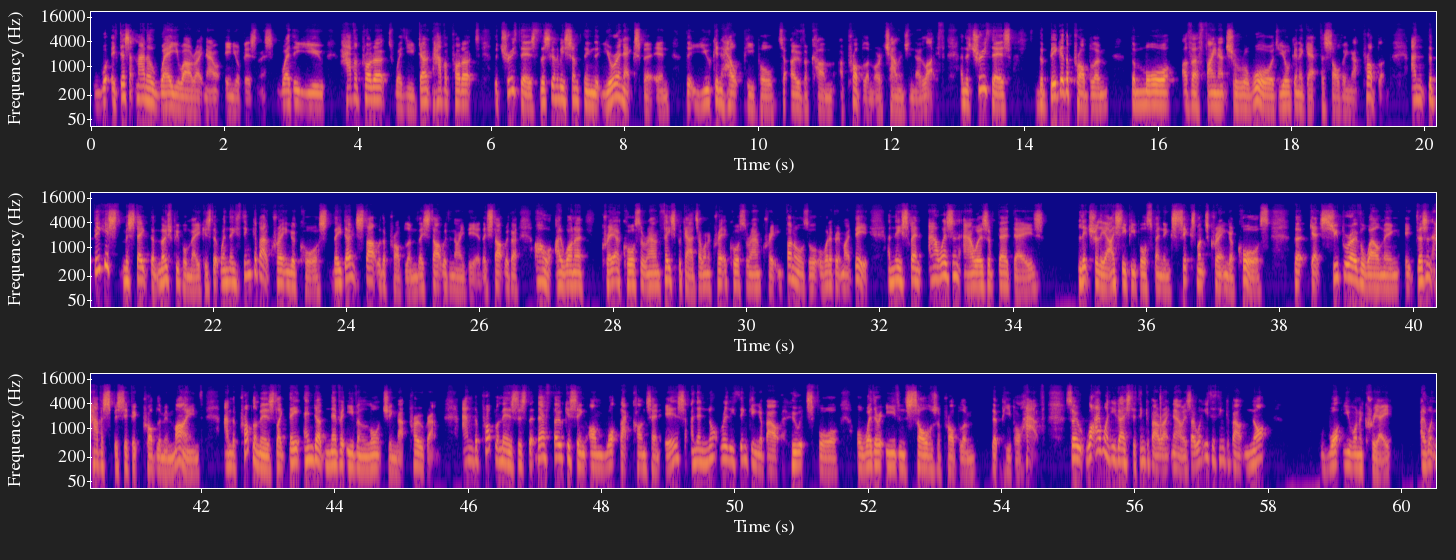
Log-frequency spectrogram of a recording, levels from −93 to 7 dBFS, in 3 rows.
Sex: male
